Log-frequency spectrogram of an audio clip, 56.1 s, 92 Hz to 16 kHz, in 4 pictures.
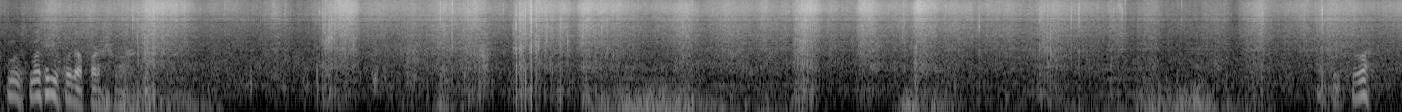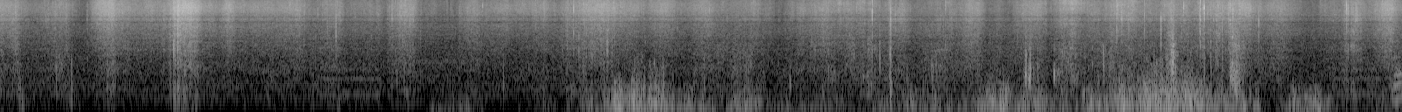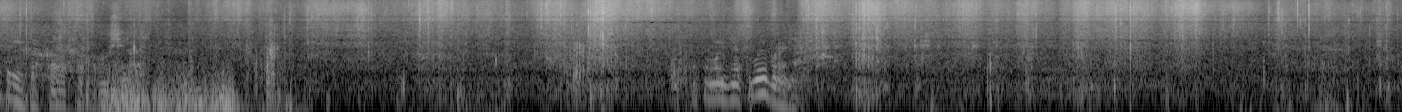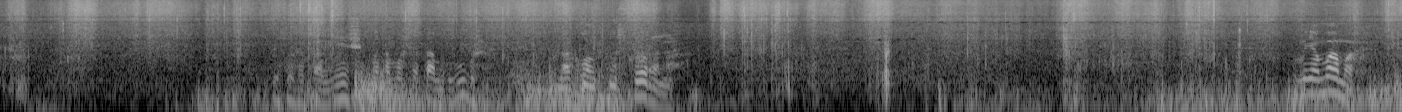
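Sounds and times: dry grass rustling and tearing: 0.0s - 56.0s.

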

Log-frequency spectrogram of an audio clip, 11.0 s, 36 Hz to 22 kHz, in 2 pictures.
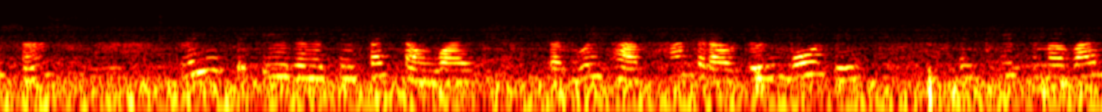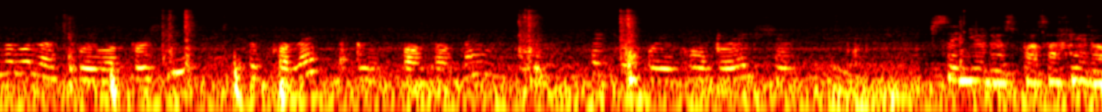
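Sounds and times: aircraft cabin low hum: 0.0s - 11.0s.

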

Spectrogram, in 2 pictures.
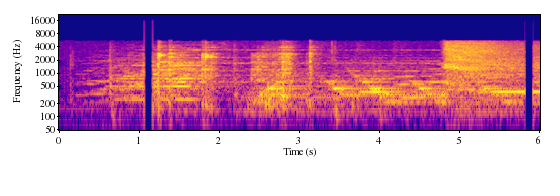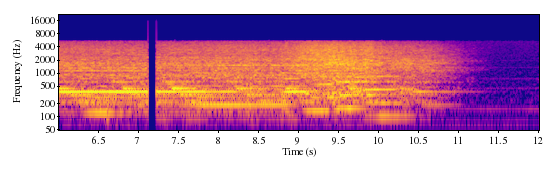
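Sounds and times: steady rushing roar: 6.0s - 11.2s.

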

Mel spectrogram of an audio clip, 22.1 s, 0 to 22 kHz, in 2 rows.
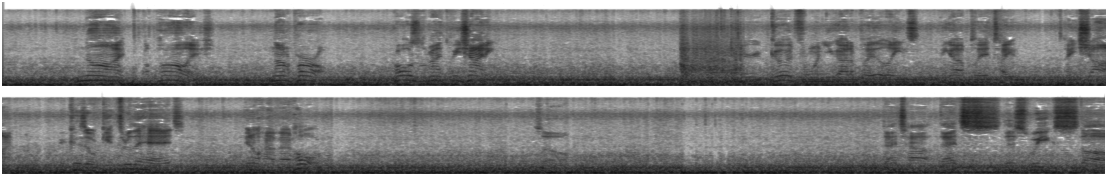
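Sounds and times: car rumble from inside cabin: 0.0s - 22.0s
man talking: 7.2s - 12.8s, 19.9s - 22.0s.

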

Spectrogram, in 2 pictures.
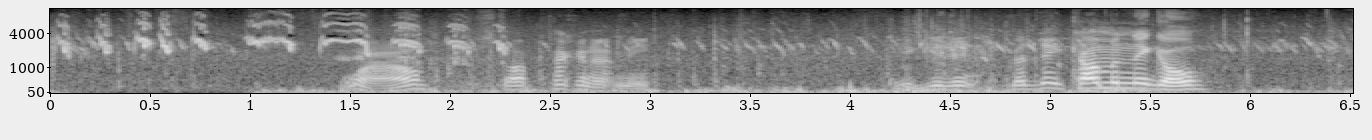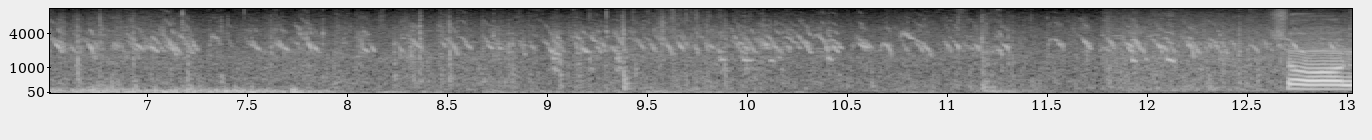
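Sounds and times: chicks peeping: 0.0s - 13.0s.

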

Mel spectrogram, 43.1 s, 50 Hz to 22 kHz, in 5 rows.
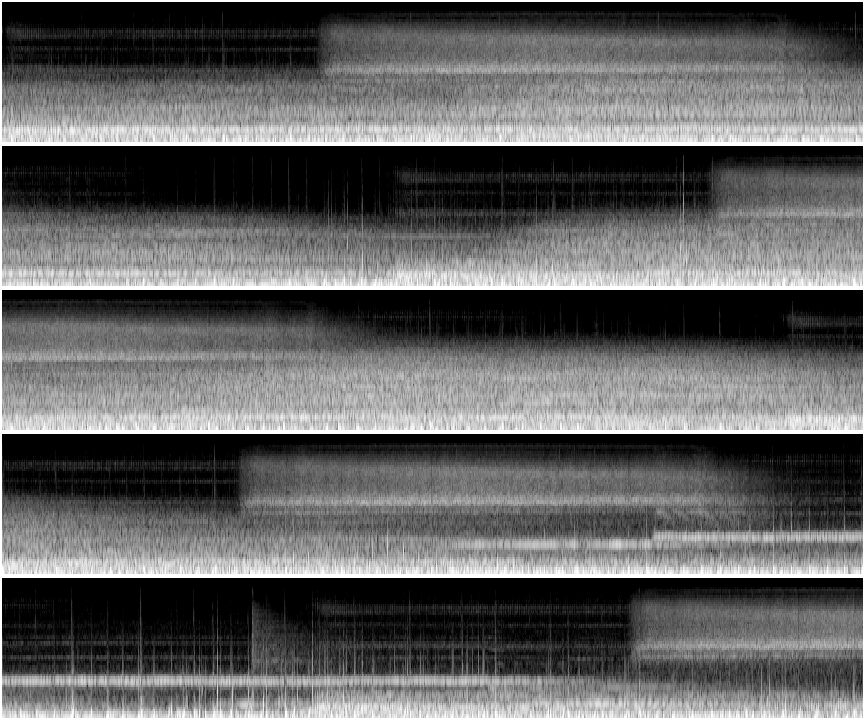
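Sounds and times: gong wash drone: 0.0s - 43.0s
high shimmer: 3.2s - 9.0s.

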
